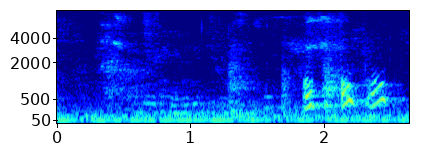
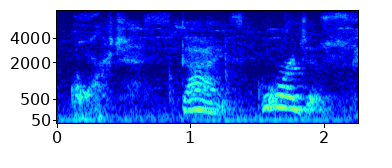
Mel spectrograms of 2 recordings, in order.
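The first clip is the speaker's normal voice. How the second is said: hushed, breathless whisper; awed whisper; 11 dB quieter, much slower than usual. Real, not acted. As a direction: whisper it in awe.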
